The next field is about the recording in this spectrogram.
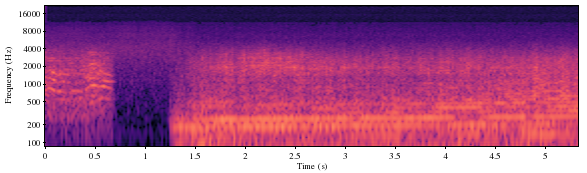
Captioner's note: plane droning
